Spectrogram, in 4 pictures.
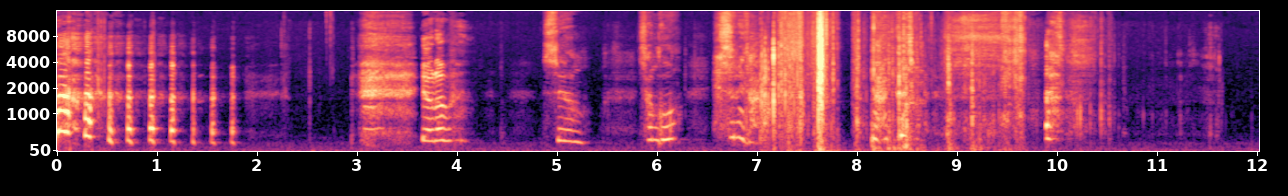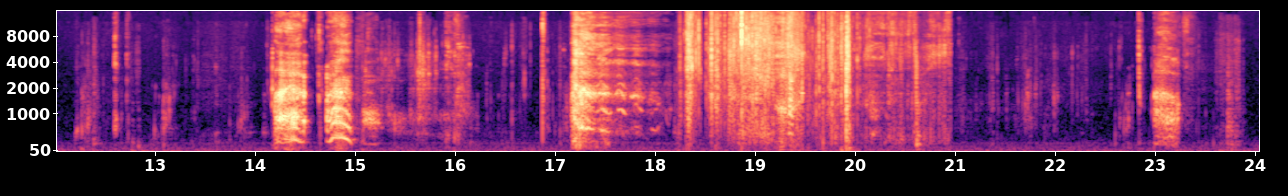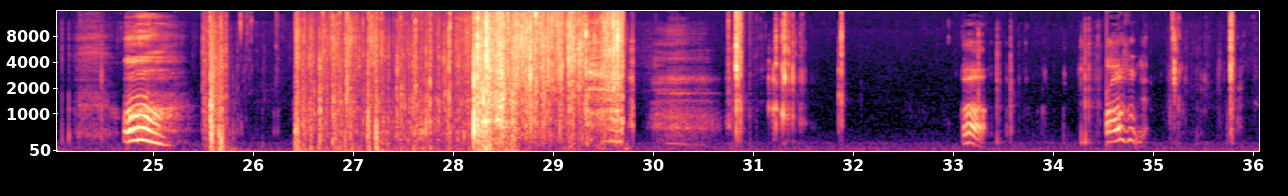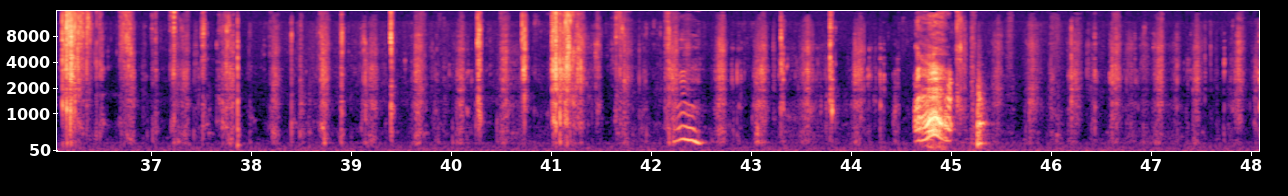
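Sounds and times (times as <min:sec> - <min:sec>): plastic wrapper tearing and crinkling: 0:07.0 - 0:08.3, 0:18.2 - 0:21.0, 0:25.5 - 0:29.8
mouth chewing with wet clicks: 0:10.4 - 0:14.2, 0:15.2 - 0:17.2, 0:21.0 - 0:23.0, 0:35.1 - 0:44.6.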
